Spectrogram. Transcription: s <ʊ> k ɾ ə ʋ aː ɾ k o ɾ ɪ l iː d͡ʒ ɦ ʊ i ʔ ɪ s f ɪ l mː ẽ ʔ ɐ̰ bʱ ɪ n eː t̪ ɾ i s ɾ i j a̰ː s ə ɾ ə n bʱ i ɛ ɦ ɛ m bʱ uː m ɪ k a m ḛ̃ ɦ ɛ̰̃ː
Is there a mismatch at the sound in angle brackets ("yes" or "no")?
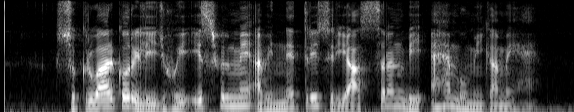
no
